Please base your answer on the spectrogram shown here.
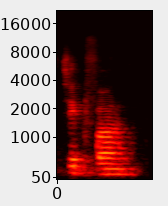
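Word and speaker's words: TCFA: up with discussion of thin-cap fibroatheroma which i will pronounce from now on as tikvah take a look at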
